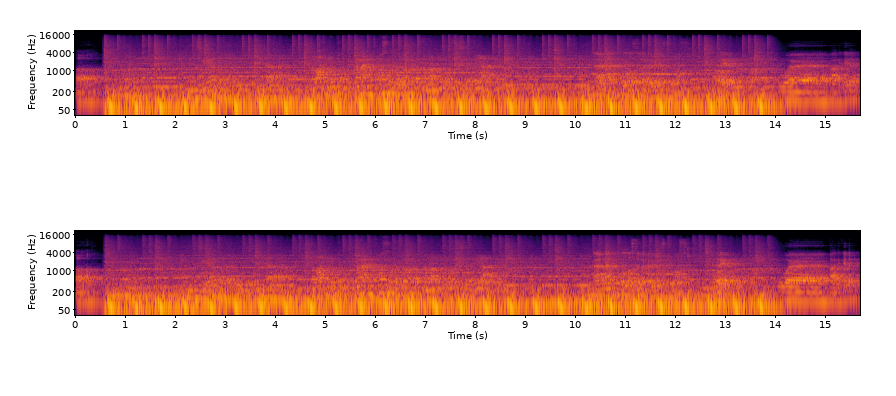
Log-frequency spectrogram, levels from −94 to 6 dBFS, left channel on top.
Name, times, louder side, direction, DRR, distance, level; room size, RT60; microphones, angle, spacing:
voice 1, 0.0-0.4 10.3-12.3 12.6-13.1 14.0-15.5, right 1 dB, 60° right, -2 dB, 0.4 m, -25 dB
sound 1, 0.5-14.0, equal, 70° left, 0.7 m, -21 dB
voice 2, 0.8-1.5 2.3-4.2 4.7-8.5 12.7-13.0 13.5-13.7, equal, 25° left, -3 dB, 0.4 m, -27 dB
2.2 x 2.1 x 3.5 m, 2.2 s
head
